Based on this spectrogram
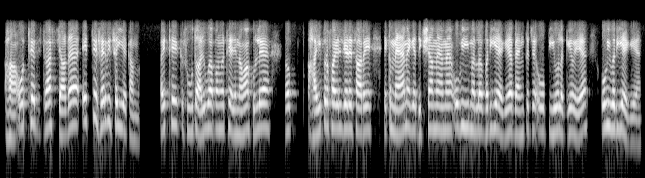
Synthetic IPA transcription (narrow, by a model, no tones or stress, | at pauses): ɦãːʔʊt̪ʰːeːɾəsd͡ʒjaːd̪aːɛʔɪt̪ʰːeːpʰɪɾʋiːsəiːɛːkəm | ɪt̪ʰːeːksuːt̪aːd͡ʒuːɛːpãːnũːɪt̪ʰːeːd͡ʒeːnəʋãːkʰʊleɛː | ɦaːiːpɾoːpʰaːɪld͡ʒeːɽeːsaːɾeːɪkmɛːmɦɛːɡaːd̪ɪkʃãːmɛ̃ːmɛːʔoːʋiːmət̪ləbːəd̪ijaːɦɛːɡeɛːbɛ̃ːŋkt͡ʃoːpiːoːləɡːeːɦoːeːɛː | oːʋiːʋəd̪ijaːɦɛːɡeɛː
